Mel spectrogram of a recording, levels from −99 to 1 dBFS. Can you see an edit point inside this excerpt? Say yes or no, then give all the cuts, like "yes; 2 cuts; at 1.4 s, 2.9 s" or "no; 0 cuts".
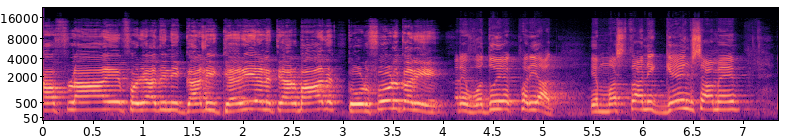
yes; 2 cuts; at 3.0 s, 4.1 s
